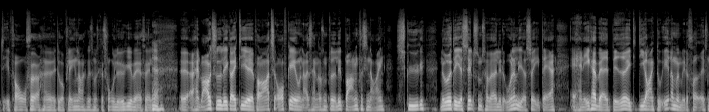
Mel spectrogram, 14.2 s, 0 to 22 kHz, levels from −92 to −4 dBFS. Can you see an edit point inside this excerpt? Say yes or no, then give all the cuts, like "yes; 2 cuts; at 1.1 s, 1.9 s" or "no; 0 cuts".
no; 0 cuts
